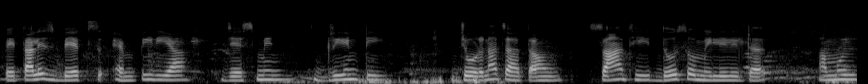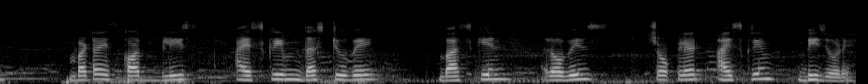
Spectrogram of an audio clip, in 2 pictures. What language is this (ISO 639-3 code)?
hin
